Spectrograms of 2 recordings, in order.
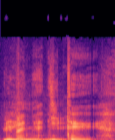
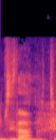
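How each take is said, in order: First: It is said in a normal speaking voice. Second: It is said in a deep, intense voice.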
